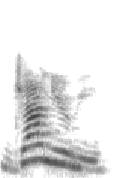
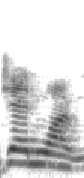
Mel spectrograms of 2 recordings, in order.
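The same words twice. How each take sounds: First: The first vowel sounds like 'a'. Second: The first vowel sounds like 'e'. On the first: The speaker calls it right. "it's ja" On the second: The speaker calls it wrong. "So it's not January"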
